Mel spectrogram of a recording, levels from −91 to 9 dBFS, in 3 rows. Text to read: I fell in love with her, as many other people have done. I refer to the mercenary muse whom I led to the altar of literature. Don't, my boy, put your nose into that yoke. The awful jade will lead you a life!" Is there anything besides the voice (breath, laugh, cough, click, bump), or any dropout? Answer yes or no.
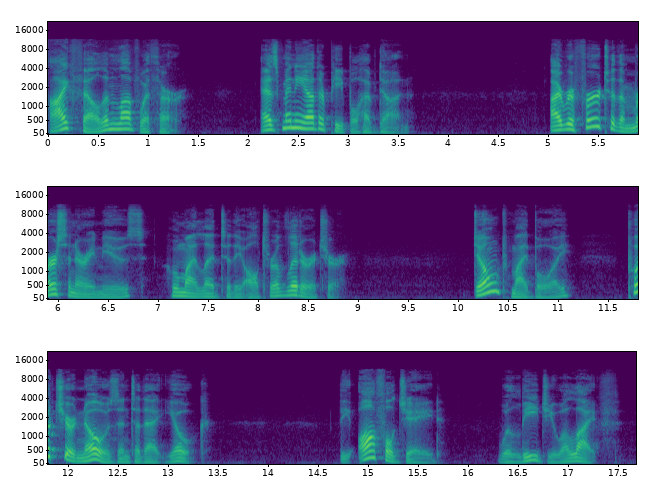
no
